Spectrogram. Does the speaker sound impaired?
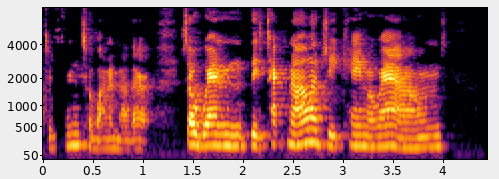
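Yes: deafness; born with moderate to severe hearing loss, then esteem implant.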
